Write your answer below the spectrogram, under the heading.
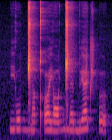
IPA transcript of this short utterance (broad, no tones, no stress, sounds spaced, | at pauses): j o ɡ͡ǁ ɛ qʼ u j ɒ ɡ͡ǁ ɛ bʲ a t͡ʃʼ ɵ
